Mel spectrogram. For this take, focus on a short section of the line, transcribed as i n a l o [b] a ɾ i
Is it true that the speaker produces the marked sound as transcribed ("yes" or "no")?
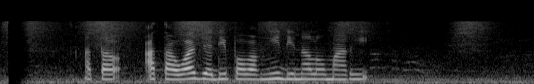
no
